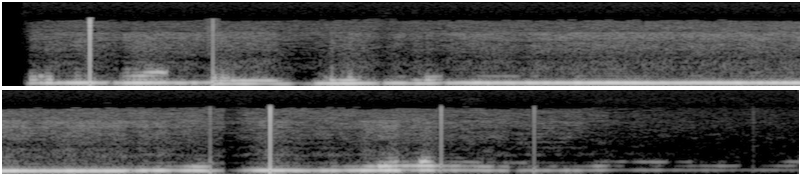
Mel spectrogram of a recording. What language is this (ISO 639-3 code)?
zho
